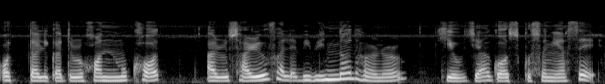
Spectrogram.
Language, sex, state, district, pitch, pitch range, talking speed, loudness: Assamese, female, Assam, Sonitpur, 175 Hz, 165-195 Hz, 90 wpm, -15 LUFS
